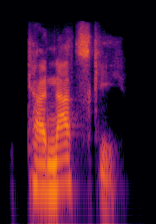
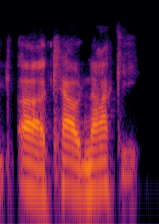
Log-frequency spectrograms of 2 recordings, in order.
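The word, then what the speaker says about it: Kownacki: Karnacki. – Okay, you sure? – Yeah, people say Kaunaki, but it's, yeah, Adam, the kid from Greenpoint, heavyweight? – Yeah.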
